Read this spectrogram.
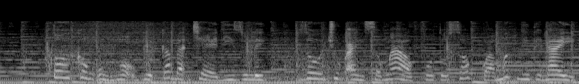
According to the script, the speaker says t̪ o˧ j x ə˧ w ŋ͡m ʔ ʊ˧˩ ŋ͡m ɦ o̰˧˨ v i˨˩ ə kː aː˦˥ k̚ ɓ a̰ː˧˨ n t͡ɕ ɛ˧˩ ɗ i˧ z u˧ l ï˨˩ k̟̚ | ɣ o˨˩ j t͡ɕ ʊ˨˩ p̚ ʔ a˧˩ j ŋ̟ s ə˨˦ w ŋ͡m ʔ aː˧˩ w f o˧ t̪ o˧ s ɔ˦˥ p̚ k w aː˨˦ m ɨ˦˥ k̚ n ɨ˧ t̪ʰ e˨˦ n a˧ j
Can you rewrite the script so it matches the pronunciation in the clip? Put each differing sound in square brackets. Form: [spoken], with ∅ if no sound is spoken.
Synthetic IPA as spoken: t̪ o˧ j x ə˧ w ŋ͡m ʔ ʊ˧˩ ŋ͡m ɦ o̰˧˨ v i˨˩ ə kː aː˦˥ k̚ ɓ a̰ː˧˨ n t͡ɕ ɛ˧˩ ɗ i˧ z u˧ l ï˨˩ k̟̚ | [z] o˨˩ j t͡ɕ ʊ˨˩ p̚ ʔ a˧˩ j ŋ̟ s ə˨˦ w ŋ͡m ʔ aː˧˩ w f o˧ t̪ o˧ s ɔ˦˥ p̚ k w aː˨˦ m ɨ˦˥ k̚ [ɲ] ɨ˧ t̪ʰ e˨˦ n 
